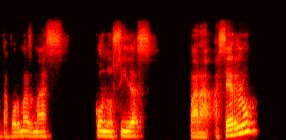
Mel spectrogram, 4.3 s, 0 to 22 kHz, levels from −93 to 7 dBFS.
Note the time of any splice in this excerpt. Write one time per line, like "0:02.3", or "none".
none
